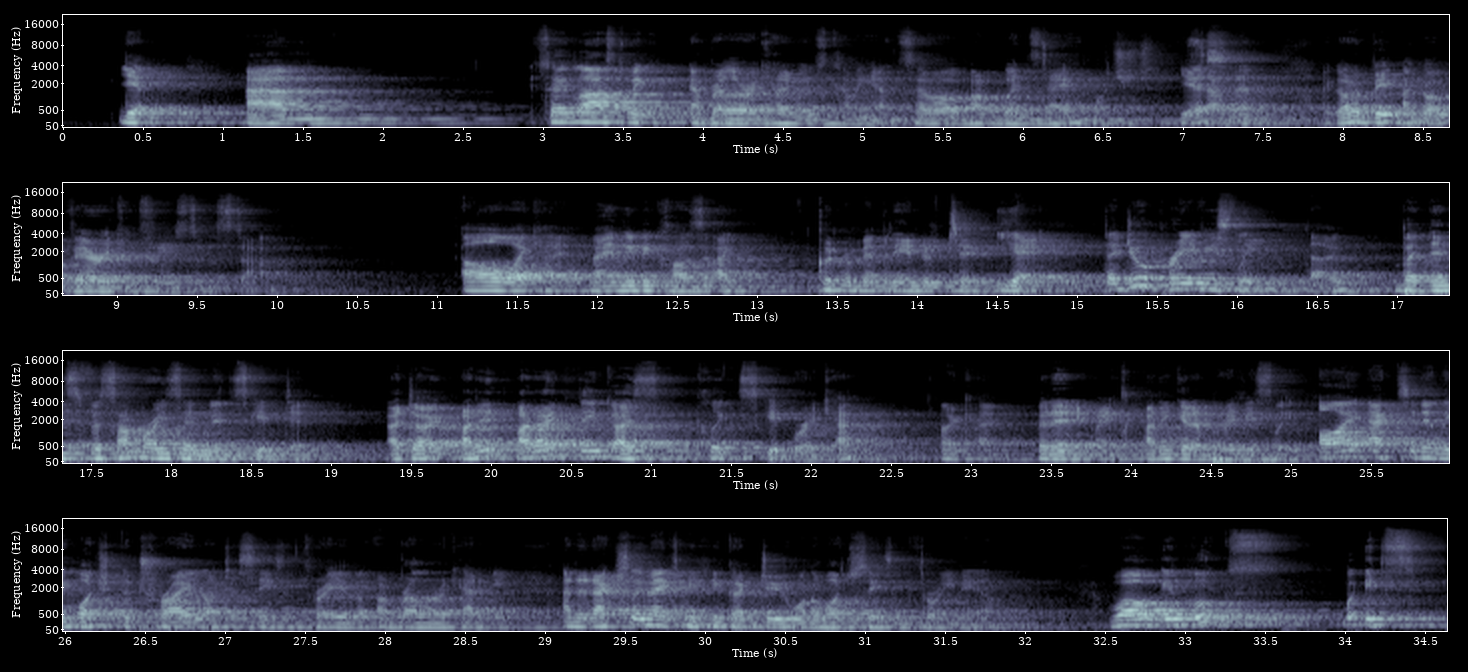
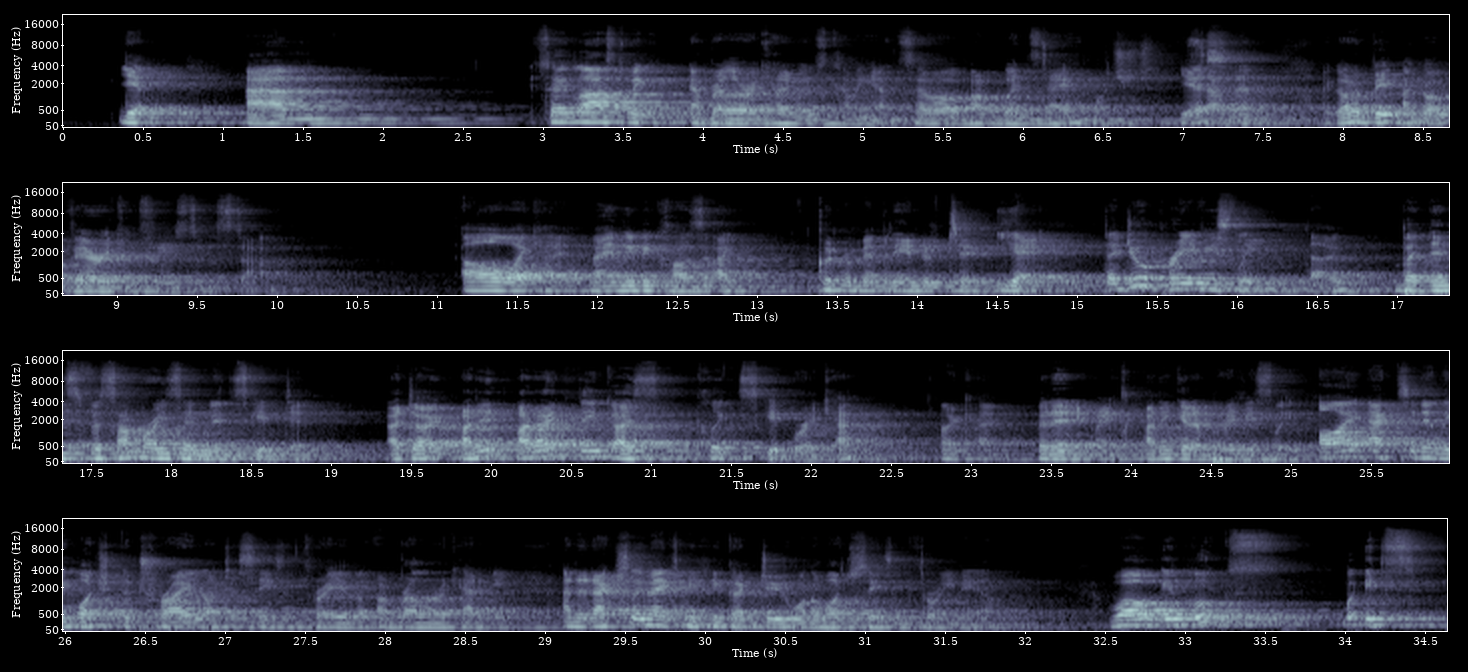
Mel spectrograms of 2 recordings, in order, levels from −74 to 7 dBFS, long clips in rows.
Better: neither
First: room echo; slight; dies away in 1.5 s // off-mic speech; somewhat distant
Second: room echo; slight; dies away in 1.5 s // off-mic speech; somewhat distant

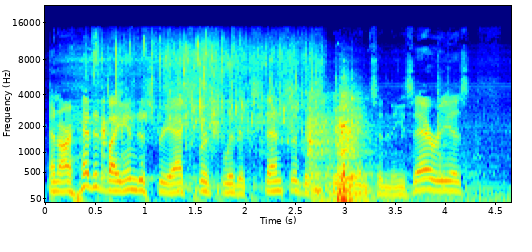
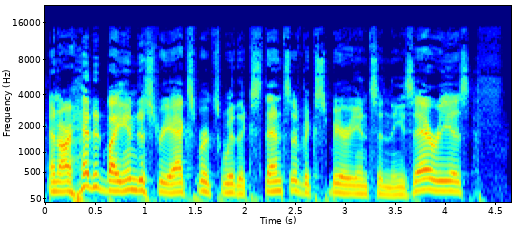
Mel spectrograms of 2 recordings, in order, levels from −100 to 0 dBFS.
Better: second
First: household noises; very loud; throughout; as loud as the speech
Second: none

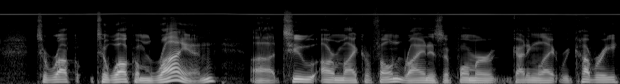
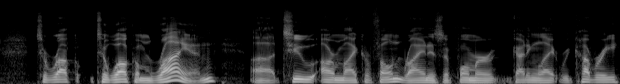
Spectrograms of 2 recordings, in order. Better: second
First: high-pitched whine; faint; throughout; 11 kHz, 20 dB below the speech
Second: none

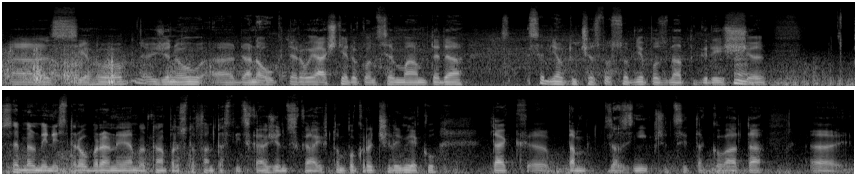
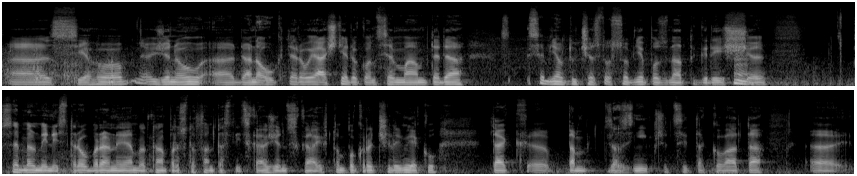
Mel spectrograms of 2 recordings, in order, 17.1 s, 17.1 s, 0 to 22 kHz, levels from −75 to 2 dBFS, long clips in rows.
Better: second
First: rain or running water; loud; throughout; 9 dB below the speech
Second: rain or running water; faint; throughout; 20 dB below the speech

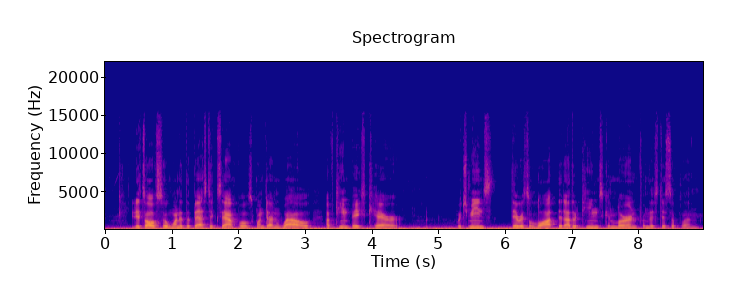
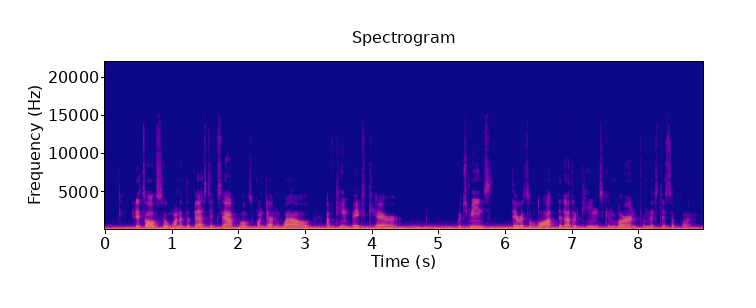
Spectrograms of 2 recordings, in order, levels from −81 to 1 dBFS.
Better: first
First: low rumble; faint; throughout; 20 dB below the speech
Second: low rumble; loud; throughout; 9 dB below the speech

